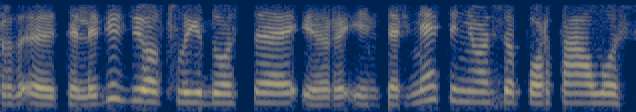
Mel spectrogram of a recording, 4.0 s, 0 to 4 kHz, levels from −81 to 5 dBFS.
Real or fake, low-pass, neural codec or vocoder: real; 3.6 kHz; none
